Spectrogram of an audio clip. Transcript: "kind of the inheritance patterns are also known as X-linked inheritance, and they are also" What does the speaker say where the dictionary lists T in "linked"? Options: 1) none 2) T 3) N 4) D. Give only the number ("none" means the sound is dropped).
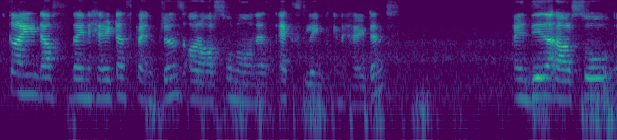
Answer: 1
